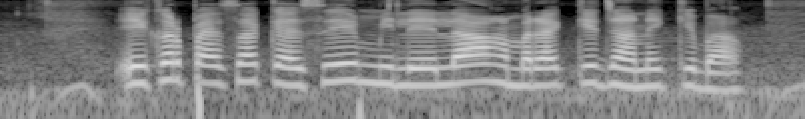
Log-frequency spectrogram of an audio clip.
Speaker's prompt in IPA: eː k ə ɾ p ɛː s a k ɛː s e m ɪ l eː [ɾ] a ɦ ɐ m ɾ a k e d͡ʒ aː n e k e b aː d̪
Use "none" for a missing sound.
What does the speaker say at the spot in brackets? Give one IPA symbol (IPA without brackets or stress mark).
l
